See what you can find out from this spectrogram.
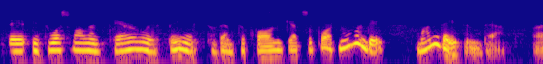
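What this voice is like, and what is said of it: Non-native English accent. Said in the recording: “they were able to hear my accent”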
